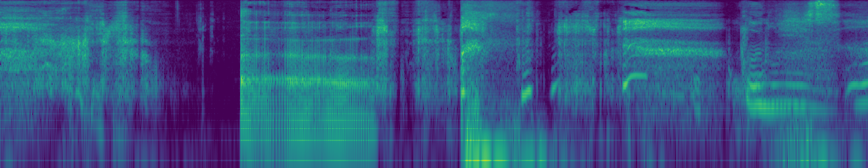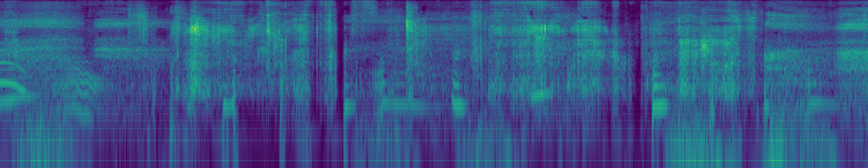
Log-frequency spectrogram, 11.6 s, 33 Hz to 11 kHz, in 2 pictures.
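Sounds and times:
breathy vocal sounds: 0:00.0 - 0:03.1, 0:04.0 - 0:11.5
speech: 0:01.6 - 0:02.7, 0:05.0 - 0:06.5
long loud deliberate burp: 0:01.6 - 0:03.2.

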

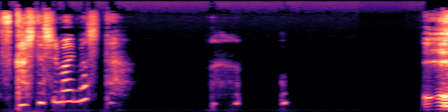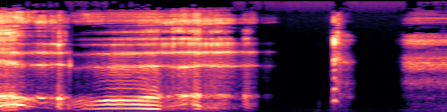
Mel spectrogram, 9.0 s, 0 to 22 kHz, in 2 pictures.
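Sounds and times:
speech: 0:00.3 - 0:01.4, 0:04.3 - 0:07.1
long deliberate burp: 0:04.3 - 0:07.2.

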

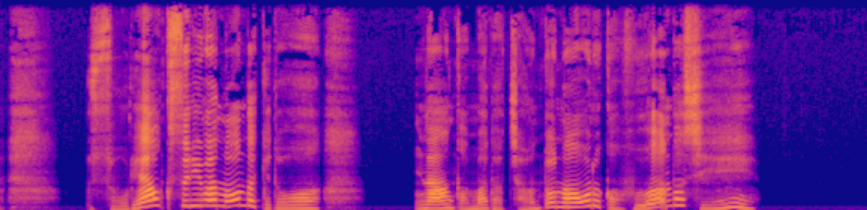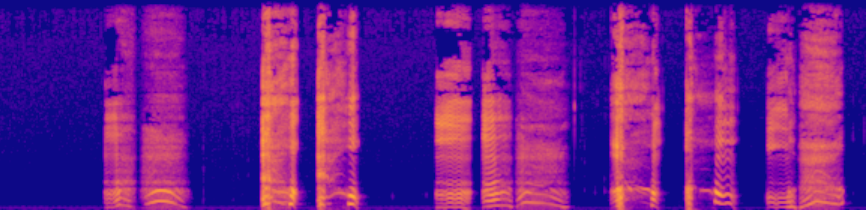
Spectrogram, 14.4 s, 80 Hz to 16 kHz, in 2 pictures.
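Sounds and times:
speech: 0:00.9 - 0:06.4, 0:10.9 - 0:13.0, 0:13.6 - 0:14.3
person clearing throat: 0:09.4 - 0:10.3, 0:12.3 - 0:13.4
person coughing: 0:09.4 - 0:10.3, 0:12.3 - 0:13.4.

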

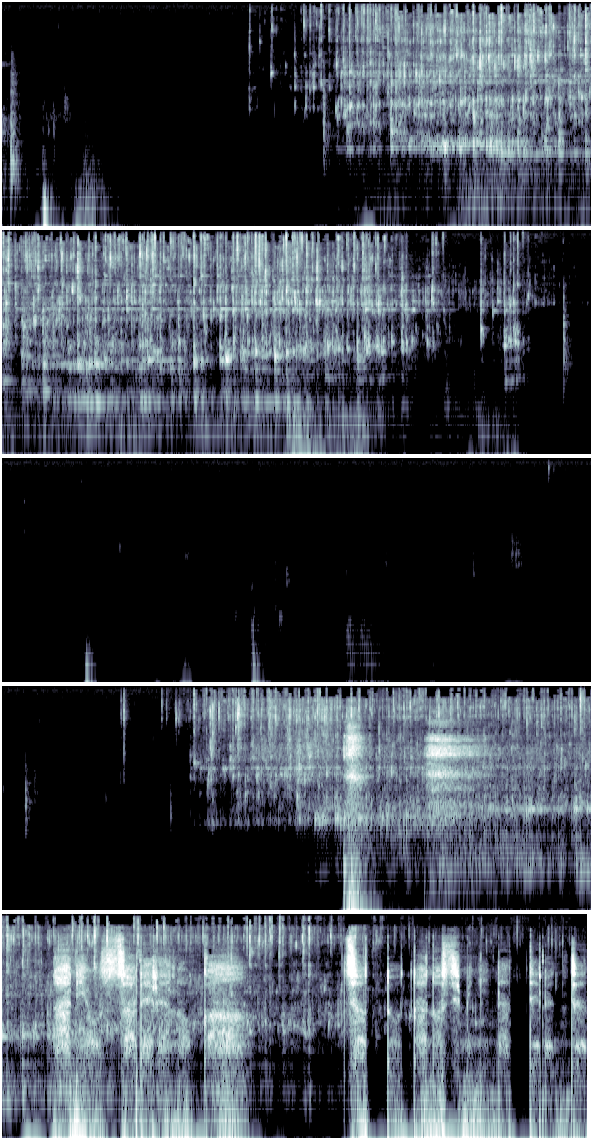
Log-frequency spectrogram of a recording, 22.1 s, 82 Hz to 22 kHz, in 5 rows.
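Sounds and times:
hot water pouring in a steady rushing stream: 0:02.0 - 0:08.4, 0:14.5 - 0:21.4.

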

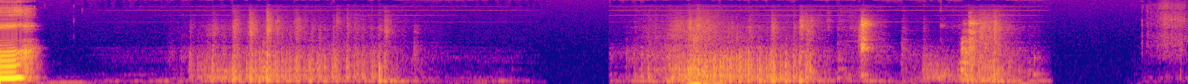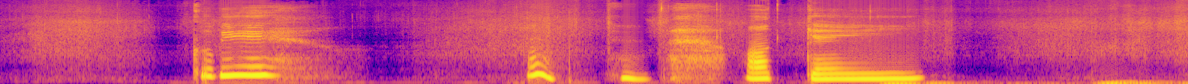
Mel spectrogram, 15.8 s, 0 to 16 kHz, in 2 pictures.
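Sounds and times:
salon shampoo chair being moved with mechanical grinding and creaking: 0:01.3 - 0:02.7, 0:04.3 - 0:06.8
soft rustle: 0:07.6 - 0:15.8
speech: 0:12.3 - 0:14.1.

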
